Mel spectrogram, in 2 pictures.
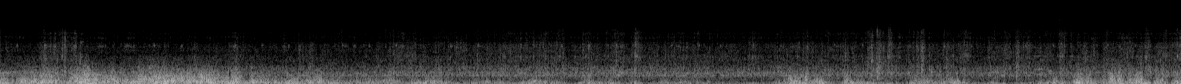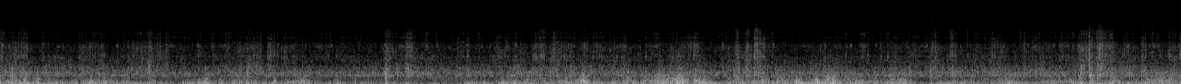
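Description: A basket and bike parts rattle over bumps.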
